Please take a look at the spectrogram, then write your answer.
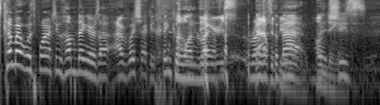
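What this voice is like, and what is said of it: Scottish accent. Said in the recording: “You are teaching your daughter this beautiful Scottish accent”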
